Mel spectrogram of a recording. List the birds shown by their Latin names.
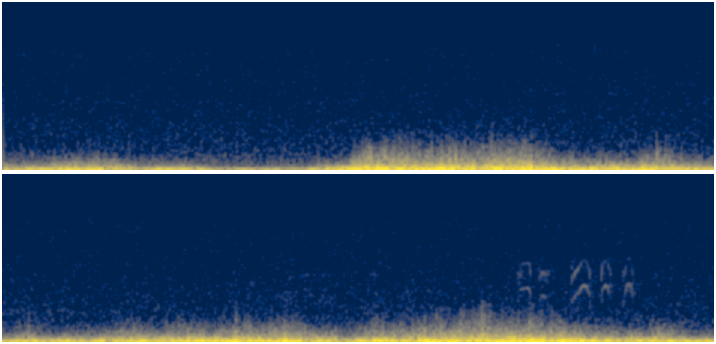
Hydrobates castro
